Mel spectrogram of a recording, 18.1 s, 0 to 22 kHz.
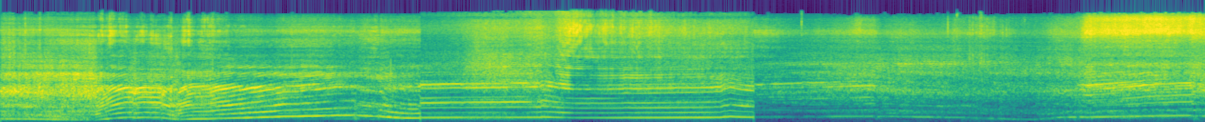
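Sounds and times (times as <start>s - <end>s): rally car engine revving: 0.0s - 18.0s.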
